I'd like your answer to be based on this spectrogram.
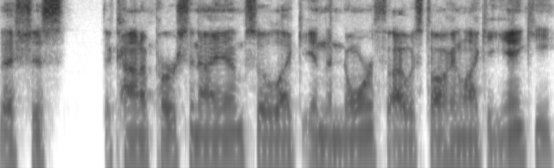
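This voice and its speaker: The man speaks at a medium pitch with monotone, flat intonation and a slight Southern US accent, in a dry, close sound with no echo. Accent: Southern US, slight twang. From moved from the northern US to the South. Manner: casual, chatty, many fillers.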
